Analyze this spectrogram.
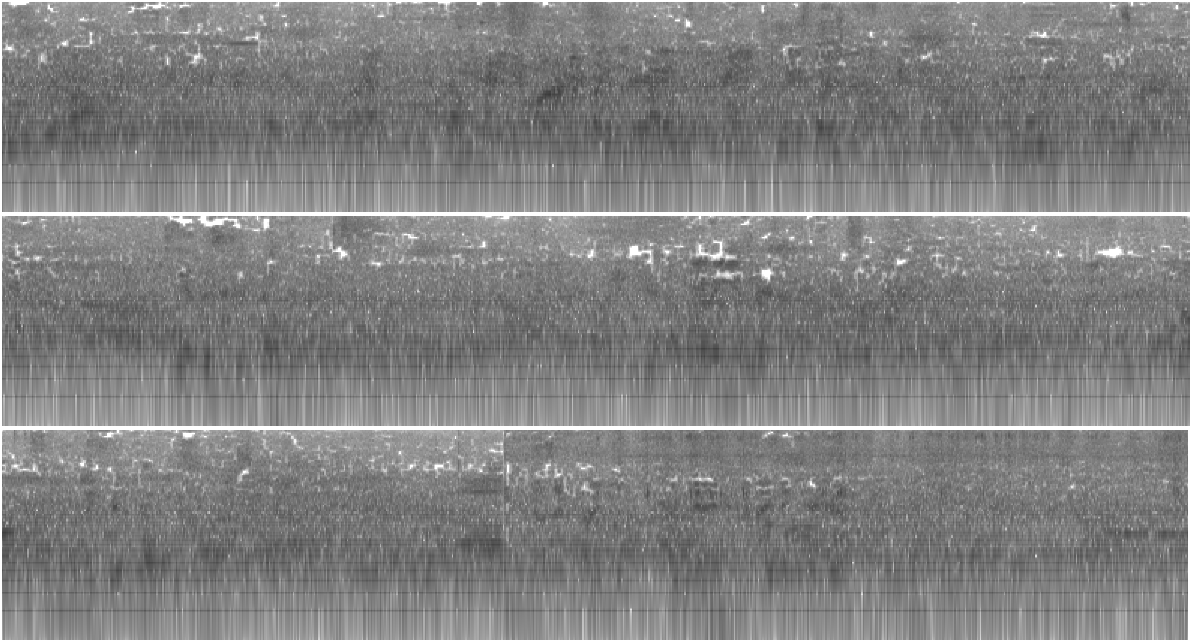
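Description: A crowd of men and women chatters all around in a large echoing hall.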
